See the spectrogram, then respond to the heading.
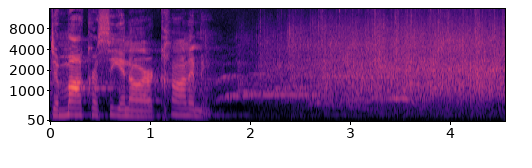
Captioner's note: applause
